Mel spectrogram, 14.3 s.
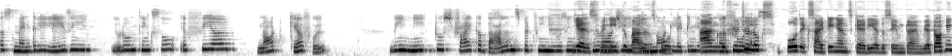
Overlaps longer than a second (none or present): present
